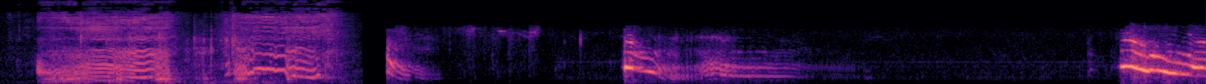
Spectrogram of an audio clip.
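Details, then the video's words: Dog making rough growling bursts, then short yips and a whimper, finishing with a loud, high, wavering whine after a quiet gap. "Relaxing sound of dogs"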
